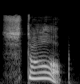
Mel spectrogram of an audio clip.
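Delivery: put-on sharp high cry of a cross girl; indignant girl crying stop; cried out. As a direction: stamp it out like a furious child. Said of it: "cried Virginia, stamping her foot".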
